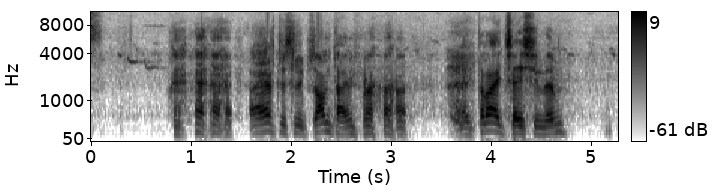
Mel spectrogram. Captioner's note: laughs sarcastically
